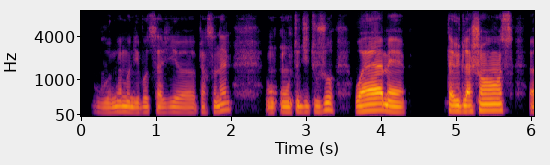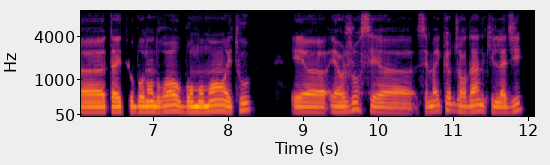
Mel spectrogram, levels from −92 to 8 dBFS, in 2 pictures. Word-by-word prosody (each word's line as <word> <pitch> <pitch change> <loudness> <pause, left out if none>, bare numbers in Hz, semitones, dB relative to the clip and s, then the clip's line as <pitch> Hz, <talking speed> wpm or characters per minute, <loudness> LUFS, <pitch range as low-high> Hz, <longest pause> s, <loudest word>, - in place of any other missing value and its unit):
ou 95 -3 -12
heu, - - -9
même 110 +2 -1
au 105 - -1
niveau 100 0 -6
de - - -17
sa 100 - -7
vie, 100 +2 -8
heu, 95 -1 -8
personnelle, 105 +9 -6 0.5
on 95 +2 -7
on 105 -1 -1
te 110 - -4
dit 105 0 -5
toujours: 120 +7 -3 0.3
«Ouais, 125 +5 +8
mais 105 -5 +5 0.6
tu - - +1
as 120 - +5
eu 120 - +5
de - - -1
la 115 -1 +6
chance, 130 +2 +3 0.2
heu, 100 0 +1
tu - - -5
as 105 - +4
été 105 - -2
au 105 - -2
bon 110 +1 +1
endroit 110 +3 +1
au 115 - -2
bon 105 0 0
moment 115 +3 +3
et 105 - 0
tout» 140 +6 -7 0.5
et 105 0 -3
heu, 100 -1 0
et 115 - -5
un 105 +1 -1
jour 145 +7 -7
c'est, 105 -6 -6
heu, 95 -2 -5
c'est 105 - -12
Michael 120 +5 -5
Jordan 115 +1 -3
qui 110 - -12
l'a 100 -1 -1
dit, 125 +9 -9
105 Hz, 240 wpm, -20 LUFS, 100-120 Hz, 0.6 s, Ouais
